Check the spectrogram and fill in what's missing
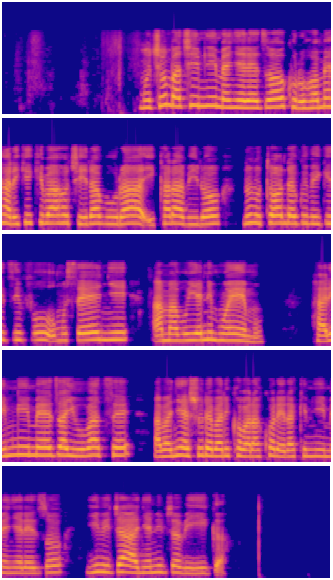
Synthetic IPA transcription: mut͡ʃuːmbat͡ʃimɲiːme̞ɲe̞ɾe̞zo̞kuɾuɦo̞me̞ɦaɾikikiβaho̞t͡ʃiɾaβuɾaikaɾaβiɾo̞ | nuɾuto̞ːnde̞ɾɡwiβiɡizivuːmuse̞ɲi | amaβuje̞nimhwe̞ːmo | haɾimŋiːme̞ːzajuβat͡se̞ | aβaɲe̞ʃuːɾe̞βaɾikʰo̞βaɾako̞ɾe̞ɾakimɲiːme̞ɲe̞ɾe̞zo̞ | jiβid͡ʒaːɲe̞nivjo̞βiːɡa

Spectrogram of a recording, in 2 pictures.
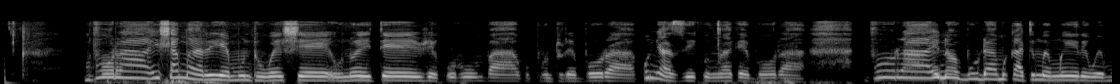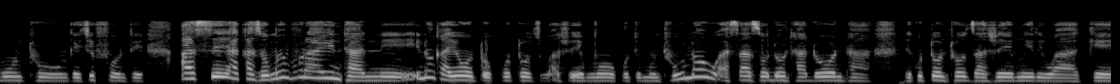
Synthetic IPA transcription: ɱvuɾaiʃamaɾije̞muntʰuwe̞ʃe̞uno̞iteʐe̞kurumbakupuntʰure̞bʱoɾakuɲazikwiŋ͡ǀakebʱoɾaɱvuraino̞ɓuɗamukatimwe̞mwiɾiwe̞muntʰuŋɡe̞t͡ʃifundiasiakazomwe̞ɱvuɾaintʰaniːno̞ŋɡajo̞tokoto̞d͡zwa̰ʐemo̞kutimuntʰuːno̞a̰sazo̞ɗo̞ntʰaɗo̞n̤ane̞kuto̞ntʰo̞d͡zaʐe̞mwiɾiwaːke̞

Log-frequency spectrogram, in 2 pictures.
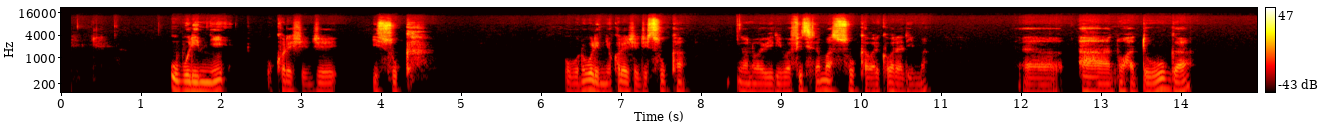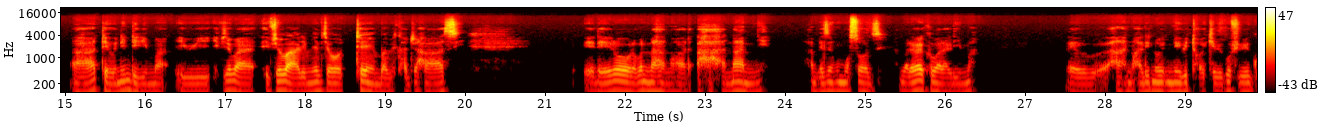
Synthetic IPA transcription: uβuɾimɲi | ukʰo̞ɾe̞ʃe̞d͡ʒe̞ | isukʰḁ | uβunuβuɾimɲiuko̞ɾe̞ʃe̞d͡ʒeisukʰa | βaːnuβaβiɾiβafisiɾamasukʰaβaɾikʰoβaɾaɾima | haːn̥huhaduːɡa | hate̞we̞niːndiɾimaiβvjoβaivjoβalimɲevjo̞tʰe̞ːmbaβikʰad͡ʒahaːsi̥ | ɾe̞ːɾo̞uɾaβo̞nanahanhuaahahanamɲe̞ | hame̞zeŋumuso̞zi̥ | aβaɾeβaɾikʰo̞βaɾaɾima | ahaːn̥huhaɾinniβitʰokeβiɡufiβiɡu

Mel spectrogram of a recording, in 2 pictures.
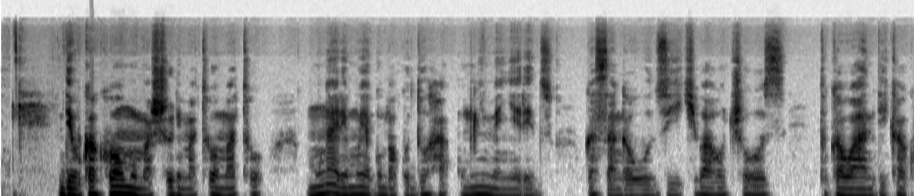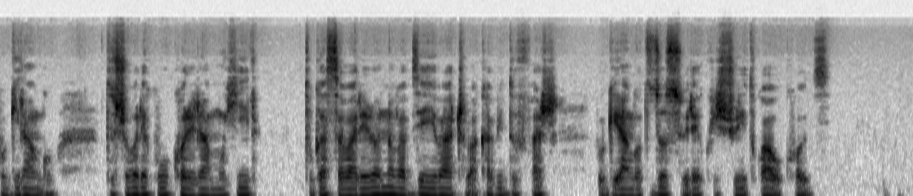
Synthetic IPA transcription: ndiβukakʰo̞mumaʃuːɾimatʰomatʰo̞ | umumŋaːɾimujaɡoːmbakuduhaumŋiːme̞ɲe̞ɾe̞zo̞ | uɡasaːŋɡawuzujikʰiβaho̞t͡ʃo̞̰ːse̥ | tukawaːndikʰakuɡiɾaŋɡo̞d̥uʃo̞βo̞ɾe̞kuɡukʰo̞ɾe̞ɾamuhiɾa | tuɡasaβaɾe̞ːɾo̞naβavje̞ːjiβaːt͡ʃuβa̰kʰaβidufaʃḁ | kuɡiɾaŋɡo̞tuzo̞ːsuβiɾe̞kwiːʃuːɾitwa̰ːwṵkʰo̞̰ze̥

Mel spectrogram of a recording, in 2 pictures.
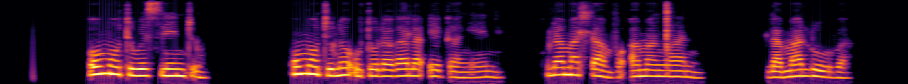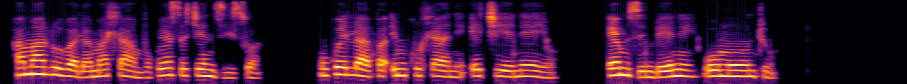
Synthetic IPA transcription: umutʰuwesintʼu | umutʰuloʔutʰʼɔlaɣalaʔɛɡ̥ʱaŋeni | ɣulamaɬaɱvʱuʔamaŋ͡ǀanɛ | lamaluːβaː | maluβalamaɬaɱvʱuɣujasɛt͡ʃʼend͡zʱiswa | uɣwɛlapʰaʔim̩kʰuɬanɛʔet͡ʃʼijɛnɛjɔ | em̩zimbʱeniwʔomuːntʼu

